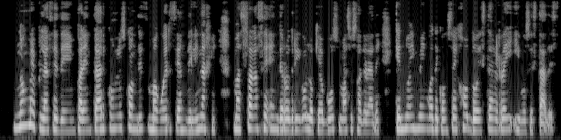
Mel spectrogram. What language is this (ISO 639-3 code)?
spa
